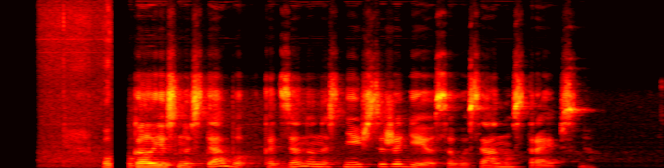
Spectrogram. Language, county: Lithuanian, Vilnius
